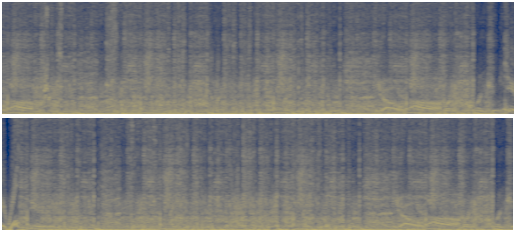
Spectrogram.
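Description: Turntablist scratching on vinyl records over a hip-hop beat: the scratched sounds slide rapidly up and down in pitch above steady heavy bass. There is a brief drop-out about halfway through.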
